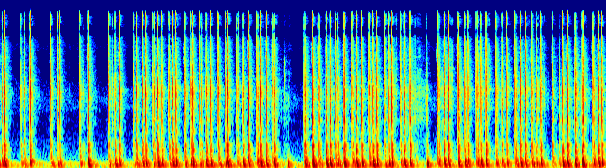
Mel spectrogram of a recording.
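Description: Long nails tap rapidly on the side wall of a small, hollow white plastic ghost Halloween candy bucket from McDonald's, right over its printed face. The result is a steady stream of quick, dry clicks with a hollow, low thunk beneath each one. The taps stop almost at once, and the flurries break off in a few brief pauses.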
